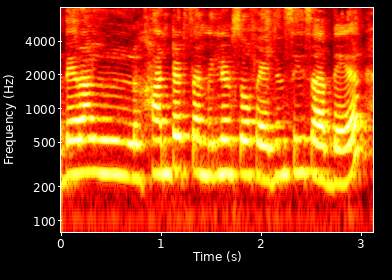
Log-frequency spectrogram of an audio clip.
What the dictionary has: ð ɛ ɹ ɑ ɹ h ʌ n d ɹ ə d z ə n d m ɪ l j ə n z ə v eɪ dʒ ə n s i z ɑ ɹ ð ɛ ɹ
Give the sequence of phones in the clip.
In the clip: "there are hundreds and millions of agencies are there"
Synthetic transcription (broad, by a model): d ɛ ɹ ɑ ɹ h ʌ n d ɹ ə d s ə m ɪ l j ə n s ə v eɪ dʒ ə n s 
